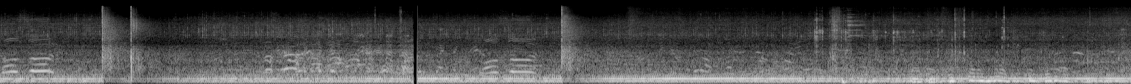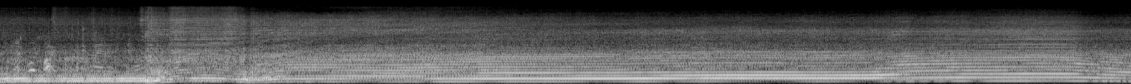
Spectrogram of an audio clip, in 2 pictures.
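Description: An engine pump drones steadily, then dips and revs higher.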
